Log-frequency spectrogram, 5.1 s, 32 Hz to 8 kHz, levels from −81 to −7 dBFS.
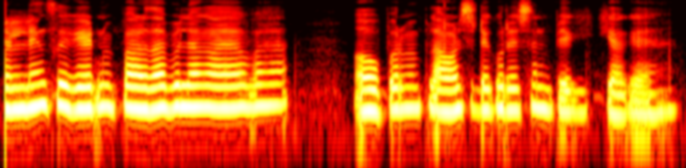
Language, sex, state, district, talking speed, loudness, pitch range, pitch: Hindi, female, Jharkhand, Palamu, 220 wpm, -13 LUFS, 215-240 Hz, 230 Hz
